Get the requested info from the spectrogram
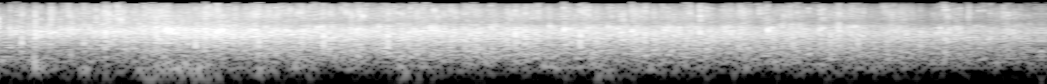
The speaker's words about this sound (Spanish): Le damos un, un aplauso.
